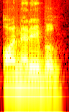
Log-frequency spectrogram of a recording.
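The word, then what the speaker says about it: honourable: Word लिखा हुआ है ऑनरेबल, किससे शुरू होगा, ओ से प्रोनाउंसिएशन शुरू होगा, एच नहीं आएगा। एच आएगा लिखते समय लेकिन पढ़ते समय नहीं आएगा। पढ़ेंगे कैसे, ऑनरेबल। अब क्या करना है आपको,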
